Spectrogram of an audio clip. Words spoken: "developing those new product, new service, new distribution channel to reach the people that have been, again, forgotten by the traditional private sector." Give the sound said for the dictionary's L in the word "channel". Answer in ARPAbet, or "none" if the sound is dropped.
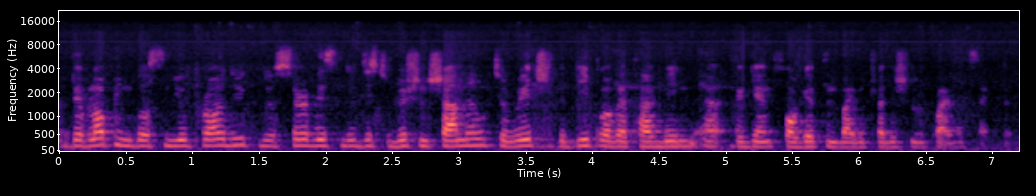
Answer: L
